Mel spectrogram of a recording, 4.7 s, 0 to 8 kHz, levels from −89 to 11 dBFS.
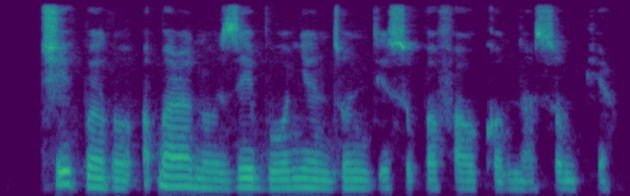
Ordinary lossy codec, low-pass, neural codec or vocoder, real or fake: none; 7.2 kHz; none; real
